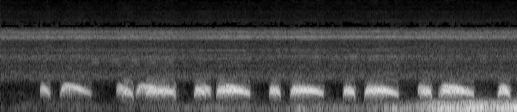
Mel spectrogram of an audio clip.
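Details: Purple-legged 'đồng son' spotted dove cooing at 'tốc độ' speed: brisk short-long coo pairs in a steady series, with a rumbling noise rising toward the end.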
